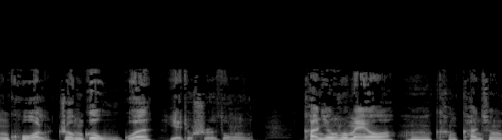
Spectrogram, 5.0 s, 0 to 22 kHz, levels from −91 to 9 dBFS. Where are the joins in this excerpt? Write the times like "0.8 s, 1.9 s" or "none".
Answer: 1.6 s, 2.7 s, 4.0 s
